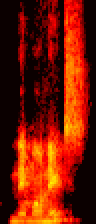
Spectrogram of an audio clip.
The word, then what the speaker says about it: mnemonics: Mnemonics is pronounced as mnemonics.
